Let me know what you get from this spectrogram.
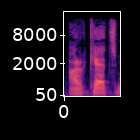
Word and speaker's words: Arquette: A Patricia Arquette's mediums.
